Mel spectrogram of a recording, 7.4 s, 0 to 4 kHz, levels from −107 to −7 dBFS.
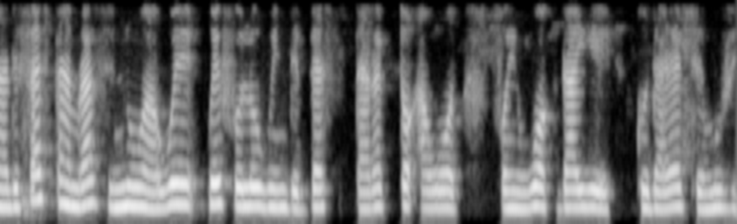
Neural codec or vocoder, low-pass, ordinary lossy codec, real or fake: none; 3.6 kHz; none; real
